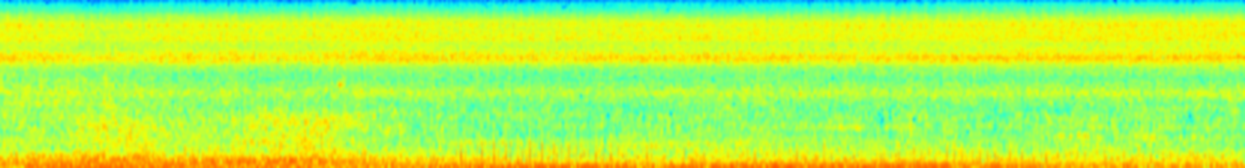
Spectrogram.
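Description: A motor vehicle's engine running steadily, a low hum that grows a little stronger about six seconds in, over a constant high-pitched hiss.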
